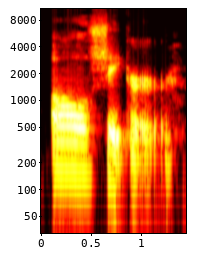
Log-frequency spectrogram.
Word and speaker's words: Olshaker: Olshaker? That one's a bit harder to say. It looks like Allshaker with an O.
